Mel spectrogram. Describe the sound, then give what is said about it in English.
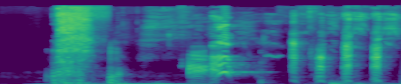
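A dog barks several times, a burst of sharp, loud yips and woofs coming in an irregular run, with low rumbling noise underneath and no talking. “That dog, I swear to God, man.”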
